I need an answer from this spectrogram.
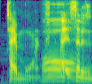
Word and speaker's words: Timorn: Not Timor. Timorn.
